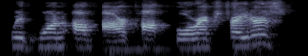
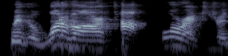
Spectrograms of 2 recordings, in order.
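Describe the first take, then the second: First: It is said the way a novice says it. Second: It is said the way an expert says it.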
